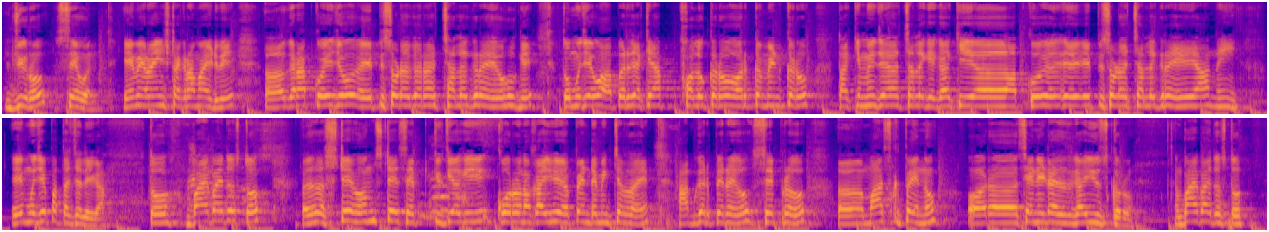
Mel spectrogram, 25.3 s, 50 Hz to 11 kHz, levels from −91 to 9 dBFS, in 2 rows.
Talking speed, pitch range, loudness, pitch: 185 wpm, 220-240 Hz, -17 LUFS, 235 Hz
